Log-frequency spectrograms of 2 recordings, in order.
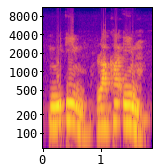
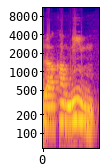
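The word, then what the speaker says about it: רחמים: হিব্রুতে, তা লেখা আছে রাখা ইম। আমি পুনরায় শব্দটা উচ্চারণ করতে চাই। হিব্রু ভাষাতে লেখা আছে রাখা ইম। আর রাখা ইম বা বলতেও পারেন আপনি রাখা মিম, ইম বা মিম, রাখা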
